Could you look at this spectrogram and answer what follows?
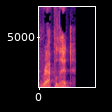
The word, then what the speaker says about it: Replit: You would pronounce it, Replit. – Yes. – But it is REPL.IT.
